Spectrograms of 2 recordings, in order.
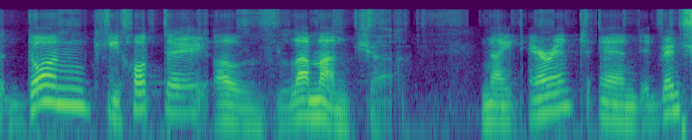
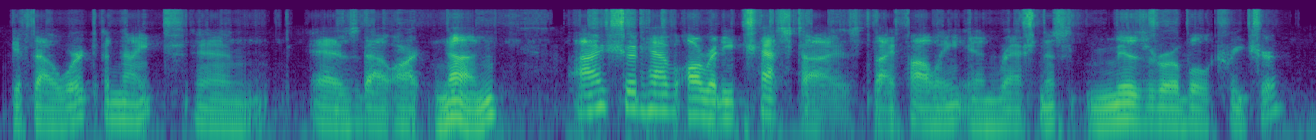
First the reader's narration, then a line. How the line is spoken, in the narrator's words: Don Quixote answered him very quietly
